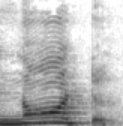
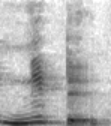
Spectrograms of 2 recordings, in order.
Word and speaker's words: knit: KNIT, निट, इसे निट पढ़ेंगे। न्यू, नाइट, नेव, nail, नैपर। ये सारे एग्जाम्पल में देखिए गाइस, ध्यान दीजिए, के बाद एन है तो के का उच्चारण नहीं होता।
